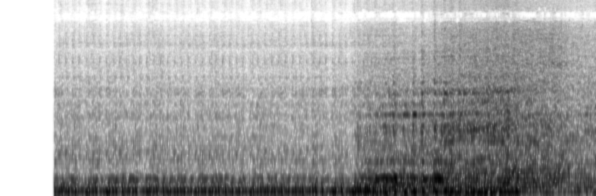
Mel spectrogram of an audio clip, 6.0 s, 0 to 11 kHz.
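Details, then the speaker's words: 2008 Ski-Doo Rev two-stroke snowmobile sold as blown up: crisp even burble, picks up cleanly when revved, no knock or rattle; fired right up, not blown up, normal running and revving. "all right so since this is way rather uneventful that this thing actually just fired up and probably was one of the best deals I've ever gotten fire right up it is in fact not blown up like the ad stated"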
